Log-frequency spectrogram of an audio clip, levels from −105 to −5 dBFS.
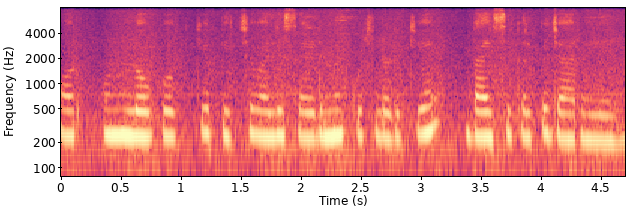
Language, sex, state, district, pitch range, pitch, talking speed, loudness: Urdu, female, Uttar Pradesh, Budaun, 230-245 Hz, 240 Hz, 180 wpm, -15 LUFS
